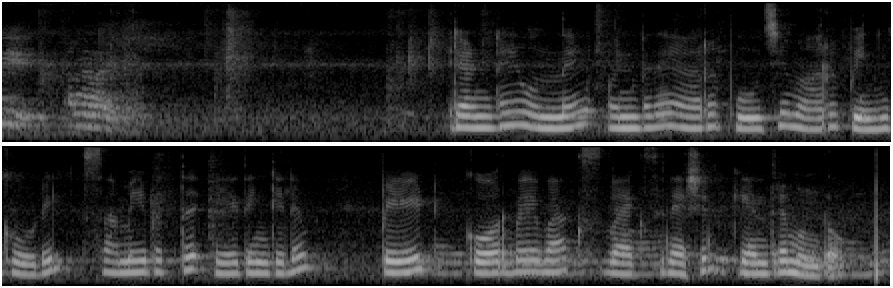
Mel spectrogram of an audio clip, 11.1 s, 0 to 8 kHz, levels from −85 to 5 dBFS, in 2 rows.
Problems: none marked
